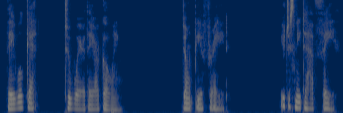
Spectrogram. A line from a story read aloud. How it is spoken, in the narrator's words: she just gently reassured him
